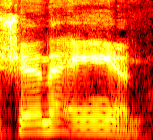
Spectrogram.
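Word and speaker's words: Shan'ann: Well, here's what I'll say, because ever since I knew her, it was always Shanann, like, and I'd break it up into 2 syllables and 2 separate things, you know.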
